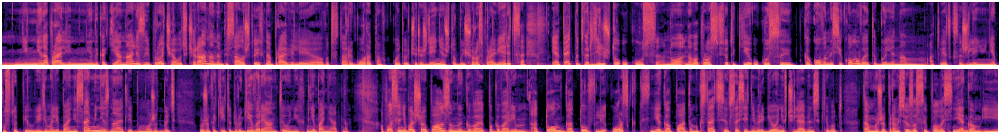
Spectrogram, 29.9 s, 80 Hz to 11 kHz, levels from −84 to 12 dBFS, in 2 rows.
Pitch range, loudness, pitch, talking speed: 215-260 Hz, -15 LUFS, 235 Hz, 185 wpm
